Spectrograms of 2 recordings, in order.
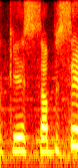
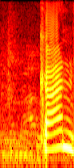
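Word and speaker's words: Cannes: कान film festival में, जिसको India में कांस कहते हैं लोग, फ्रेंच में कैन बोलते हैं उसको, क्योंकि फ्रेंच भाषा में कई शब्द साइलेंट होते हैं। तो इंडियंस को अभी कैन बोलना नहीं आया, तो वो कांस कहते हैं।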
